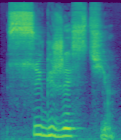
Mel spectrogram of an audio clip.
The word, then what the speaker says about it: suggestion: If you have double G followed by a soft vowel, in this case you can only find it with the letter I, it is going to be pronounced Gj. So you have the G and the J together, Gj. For example, un toboggan, une suggestion.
